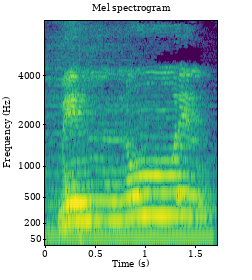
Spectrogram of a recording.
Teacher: min nurin di sana nun sukun bertemu dengan nun, maka harus dibaca gunnah. Jadi harus dibaca idgham bi gunnah, memasukkan pada huruf yang kedua.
